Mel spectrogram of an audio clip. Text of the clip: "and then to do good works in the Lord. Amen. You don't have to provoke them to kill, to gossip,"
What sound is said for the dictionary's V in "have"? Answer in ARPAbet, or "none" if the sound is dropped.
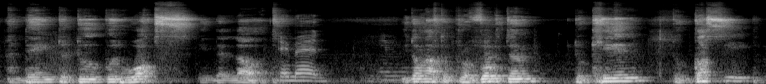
F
